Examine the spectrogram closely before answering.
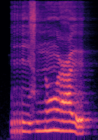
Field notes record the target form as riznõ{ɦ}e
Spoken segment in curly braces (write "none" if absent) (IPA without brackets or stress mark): ʕ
